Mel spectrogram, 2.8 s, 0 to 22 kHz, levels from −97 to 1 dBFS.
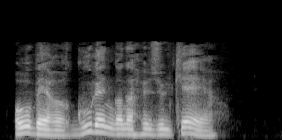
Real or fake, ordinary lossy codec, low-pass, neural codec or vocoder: real; AAC, 32 kbps; 7.2 kHz; none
